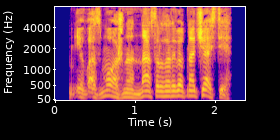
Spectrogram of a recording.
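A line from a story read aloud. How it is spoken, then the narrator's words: Frightened babbling. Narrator (Russian): пролепетал пилот, от страха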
